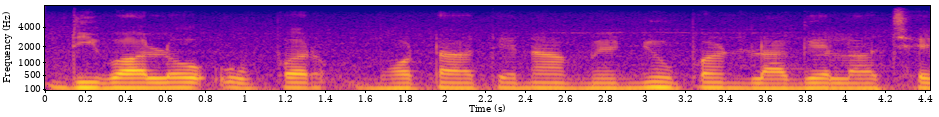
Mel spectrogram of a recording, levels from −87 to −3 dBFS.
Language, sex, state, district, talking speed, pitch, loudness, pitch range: Gujarati, male, Gujarat, Gandhinagar, 110 wpm, 135 Hz, -19 LUFS, 130-135 Hz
